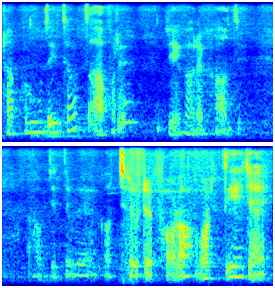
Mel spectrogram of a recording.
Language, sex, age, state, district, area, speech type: Odia, female, 30-45, Odisha, Rayagada, rural, spontaneous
